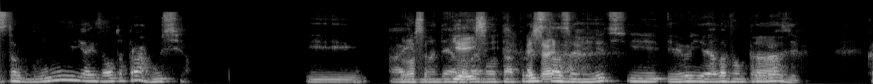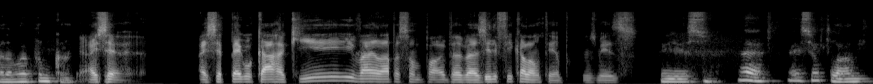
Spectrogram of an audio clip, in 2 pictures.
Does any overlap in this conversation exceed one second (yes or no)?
yes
